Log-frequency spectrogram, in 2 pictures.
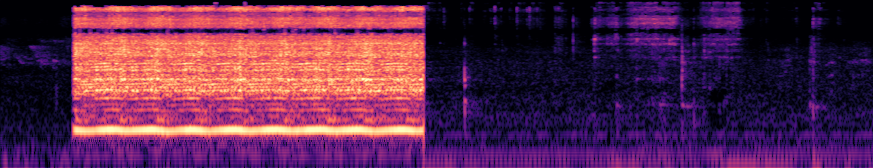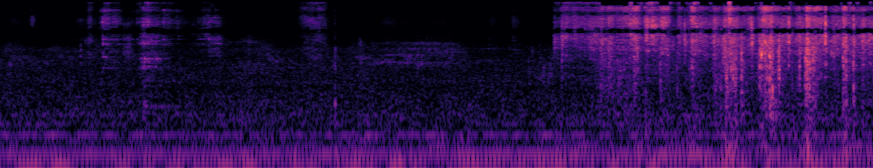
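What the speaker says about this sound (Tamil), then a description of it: "இதையும் சேர்த்து அரைக்க போகிறோம் வெந்தயம் சின்ன சீரகம் பட்டை கருவாப்பட்டை இதுவும் சேர்த்து அரைக்க போகிறோம்" An electric mixer grinder whirs loudly while grinding fenugreek, cumin and cinnamon bark, a steady high-pitched roar lasting about two and a half seconds before cutting off, followed by quiet kitchen rustling and faint clinks.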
